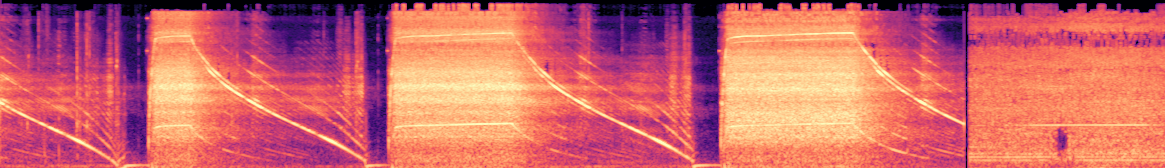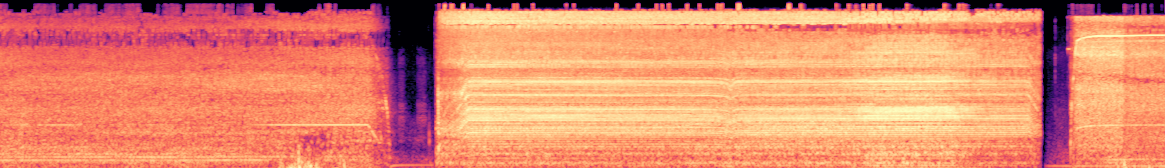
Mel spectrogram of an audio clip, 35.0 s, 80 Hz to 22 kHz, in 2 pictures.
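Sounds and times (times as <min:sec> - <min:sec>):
vacuum motor whining: 0:14.6 - 0:23.3, 0:24.0 - 0:34.9.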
